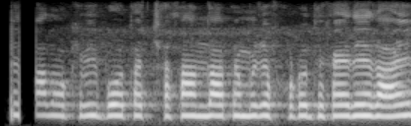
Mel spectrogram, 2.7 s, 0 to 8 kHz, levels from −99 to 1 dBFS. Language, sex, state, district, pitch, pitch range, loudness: Hindi, male, Haryana, Jhajjar, 255 Hz, 255-260 Hz, -16 LUFS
